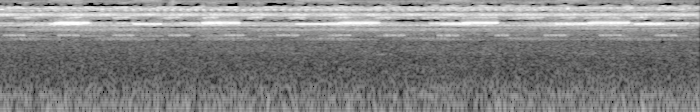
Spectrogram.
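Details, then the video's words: Evening cricket chorus in a serene park, continuous high-pitched trills with brighter chirp bursts recurring about once a second, volume rising and falling gently, light low hum beneath. "Cricket Sounds in a Peaceful Park"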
